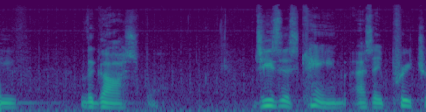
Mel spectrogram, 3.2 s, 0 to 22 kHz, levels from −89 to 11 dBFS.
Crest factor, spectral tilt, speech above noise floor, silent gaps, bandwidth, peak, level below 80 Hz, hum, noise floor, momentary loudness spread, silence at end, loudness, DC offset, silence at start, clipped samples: 22 dB; -4.5 dB/octave; 22 dB; none; 19 kHz; -14 dBFS; -62 dBFS; none; -57 dBFS; 23 LU; 0 s; -36 LUFS; under 0.1%; 0 s; under 0.1%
